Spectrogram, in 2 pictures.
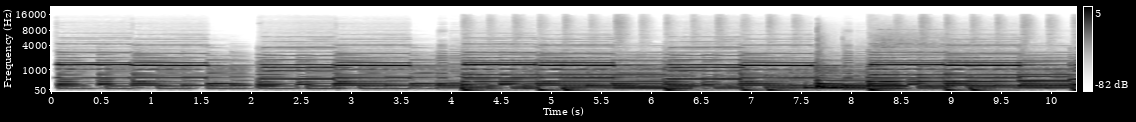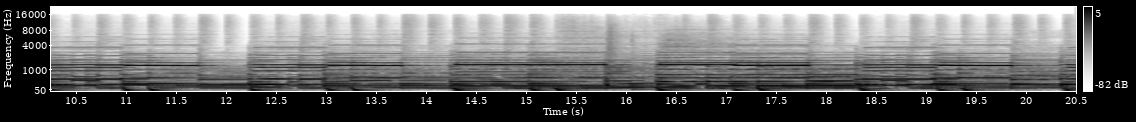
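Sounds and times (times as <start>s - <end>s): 
woodwinds and saxophone playing a carol: 0.0s - 20.4s.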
